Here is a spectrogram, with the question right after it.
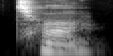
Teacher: छ जो है वो स्पर्श तालु व्यंजन है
